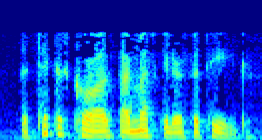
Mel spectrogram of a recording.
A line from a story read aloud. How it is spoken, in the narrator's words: Pennypacker impatiently snapped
